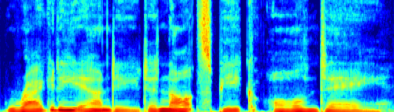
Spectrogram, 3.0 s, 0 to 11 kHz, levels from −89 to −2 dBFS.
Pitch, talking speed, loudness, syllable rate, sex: 160 Hz, 140 wpm, -15 LUFS, 3.7 syllables/s, female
